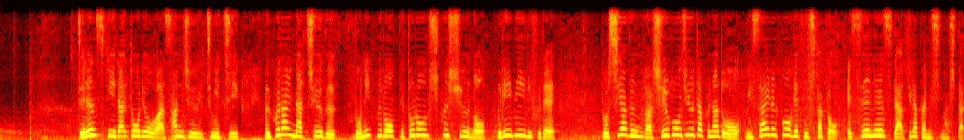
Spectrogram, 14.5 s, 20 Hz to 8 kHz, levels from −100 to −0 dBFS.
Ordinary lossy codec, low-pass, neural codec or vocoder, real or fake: none; 7.2 kHz; codec, 16 kHz, 1.1 kbps, Voila-Tokenizer; fake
